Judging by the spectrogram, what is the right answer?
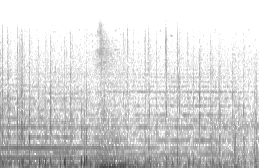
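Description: A horse ridden in Elder Scrolls Online clip-clops along in a steady rhythm of close hoofbeats, with a brief swell of louder movement partway through and no talking over it.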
